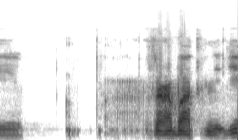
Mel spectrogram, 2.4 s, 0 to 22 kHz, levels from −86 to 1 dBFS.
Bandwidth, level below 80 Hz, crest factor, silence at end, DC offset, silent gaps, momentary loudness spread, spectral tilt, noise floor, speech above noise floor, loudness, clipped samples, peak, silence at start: 9.8 kHz; -56 dBFS; 22 dB; 0 s; under 0.1%; none; 25 LU; -6 dB/octave; -44 dBFS; 25 dB; -18 LUFS; under 0.1%; 0 dBFS; 0 s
